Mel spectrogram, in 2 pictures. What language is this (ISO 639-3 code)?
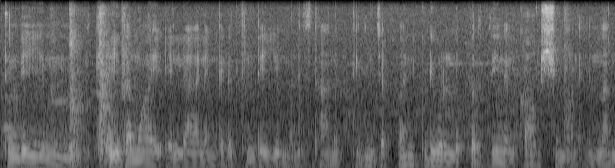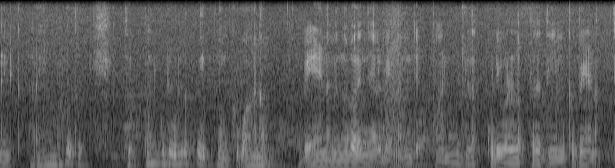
mal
